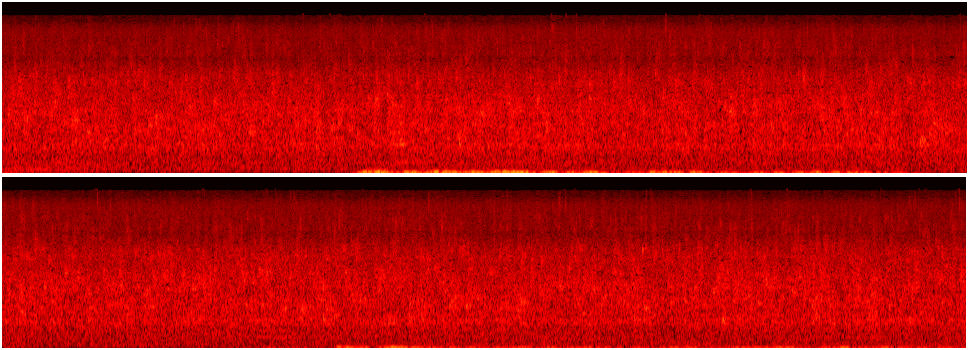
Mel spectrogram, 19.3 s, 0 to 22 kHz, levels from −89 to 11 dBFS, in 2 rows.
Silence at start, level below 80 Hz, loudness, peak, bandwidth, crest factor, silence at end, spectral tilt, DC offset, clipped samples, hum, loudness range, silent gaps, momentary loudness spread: 0 s; -50 dBFS; -40 LUFS; -22 dBFS; 16 kHz; 18 dB; 0 s; -1 dB/octave; under 0.1%; under 0.1%; none; 1 LU; none; 1 LU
